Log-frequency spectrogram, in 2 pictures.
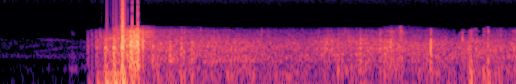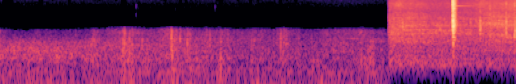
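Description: A single loud shotgun blast about a second in. It is followed by the shot wild turkey gobbler flopping and beating its wings on the ground for several seconds, a run of irregular thumps and flapping.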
